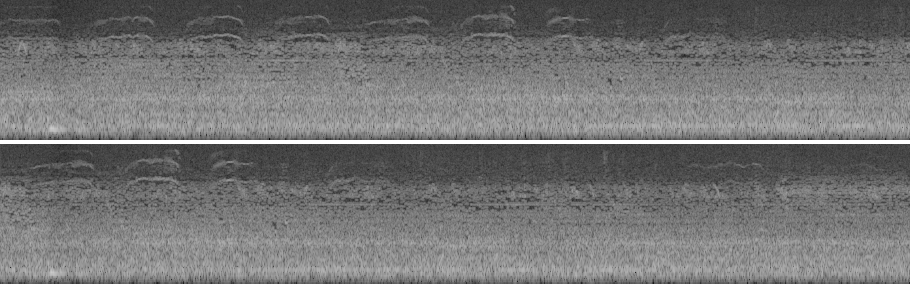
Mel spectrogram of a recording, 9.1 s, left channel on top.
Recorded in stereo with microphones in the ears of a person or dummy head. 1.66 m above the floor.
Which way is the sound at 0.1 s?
15° left (ahead or behind).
